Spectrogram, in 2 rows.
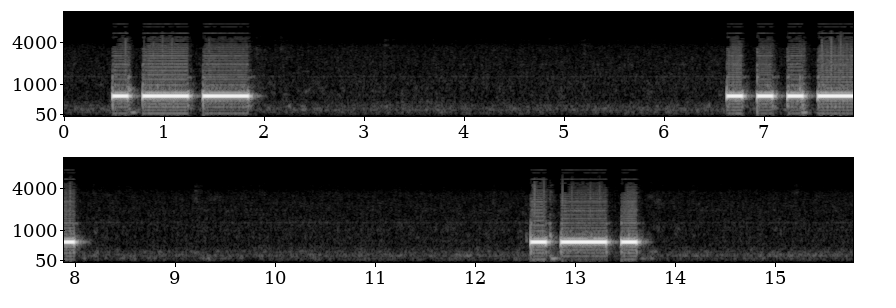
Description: Morse code, heard as a keyed tone, about 8 wpm, 650 Hz. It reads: W V R
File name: jh8cbh / 2022cw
